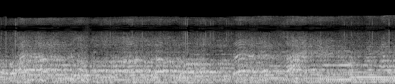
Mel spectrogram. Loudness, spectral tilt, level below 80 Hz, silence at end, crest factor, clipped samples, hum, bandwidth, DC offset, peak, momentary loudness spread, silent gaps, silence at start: -13 LUFS; -6.5 dB/octave; -30 dBFS; 0 s; 12 dB; under 0.1%; none; 10.5 kHz; 0.3%; 0 dBFS; 2 LU; none; 0 s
